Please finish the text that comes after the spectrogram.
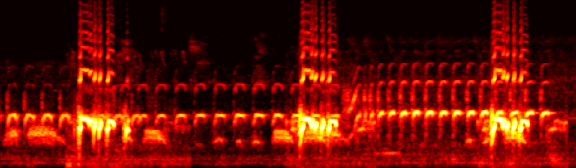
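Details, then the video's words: Zebra dove of a local strain, singing the big-voiced 'kung' song that lures other doves to sing. Three strong rolling coo phrases spaced a few seconds apart, linked by steady strings of light repeated notes. "Perkutut lokal gacor suara besar - SUARA KUNG"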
